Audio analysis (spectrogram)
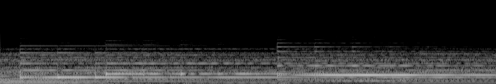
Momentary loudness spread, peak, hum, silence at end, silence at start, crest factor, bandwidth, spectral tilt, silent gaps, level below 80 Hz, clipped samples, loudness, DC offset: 8 LU; -12 dBFS; none; 0 s; 0 s; 14 dB; 3.6 kHz; -11.5 dB/octave; none; -44 dBFS; under 0.1%; -27 LUFS; under 0.1%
